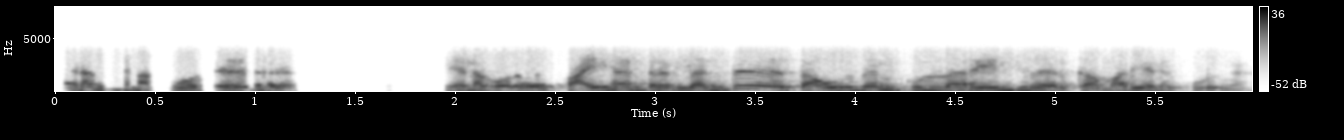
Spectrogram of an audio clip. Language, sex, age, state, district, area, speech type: Tamil, female, 30-45, Tamil Nadu, Chennai, urban, conversation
